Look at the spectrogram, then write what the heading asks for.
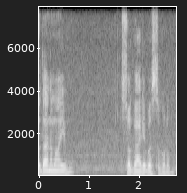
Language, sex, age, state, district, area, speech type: Malayalam, male, 30-45, Kerala, Malappuram, rural, spontaneous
